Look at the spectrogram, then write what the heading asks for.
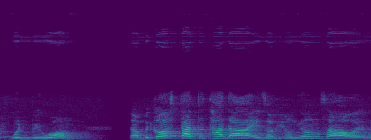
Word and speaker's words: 따뜻하다: Now, how are we pronouncing 따뜻하다? 따뜻하다. 타다. When these two come together, it is pronounced as 따뜻하다.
